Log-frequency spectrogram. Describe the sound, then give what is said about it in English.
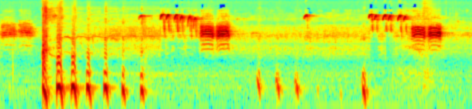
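A phone ringtone imitating a chickadee call plays on its own: a quick run of buzzy, harmonic notes, then high, thin chirps and whistles that repeat in short bursts. “My phone is ringing.”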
